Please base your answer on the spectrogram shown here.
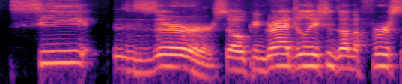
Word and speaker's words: Siser: Joe.......That Siser Guy....: But si se R is pronounced see zur so congratulations on the first lesson.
